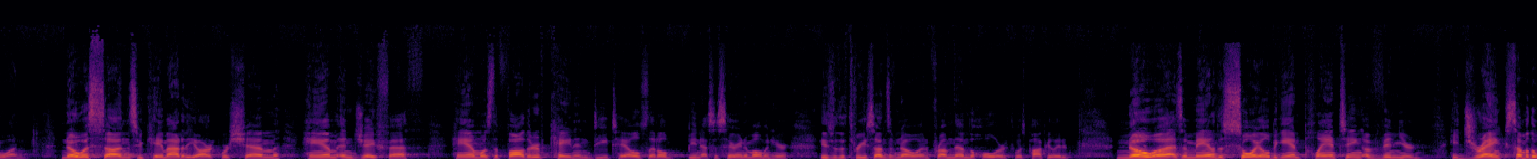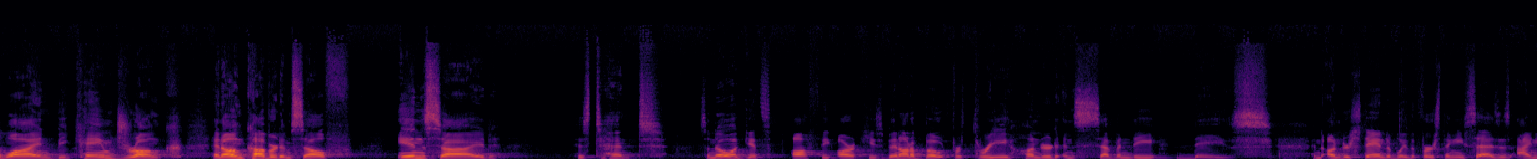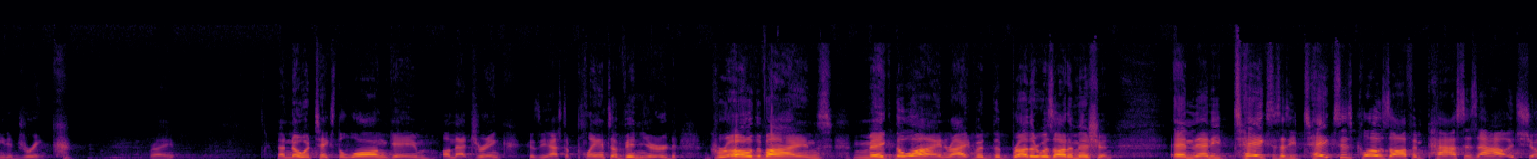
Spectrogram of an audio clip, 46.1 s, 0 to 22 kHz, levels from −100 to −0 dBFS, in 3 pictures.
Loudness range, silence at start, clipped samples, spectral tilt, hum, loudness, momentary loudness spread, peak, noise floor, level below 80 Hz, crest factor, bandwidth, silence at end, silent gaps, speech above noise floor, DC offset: 17 LU; 0 s; under 0.1%; -4 dB/octave; none; -40 LUFS; 22 LU; -16 dBFS; -86 dBFS; under -90 dBFS; 24 dB; 18 kHz; 0 s; none; 45 dB; under 0.1%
